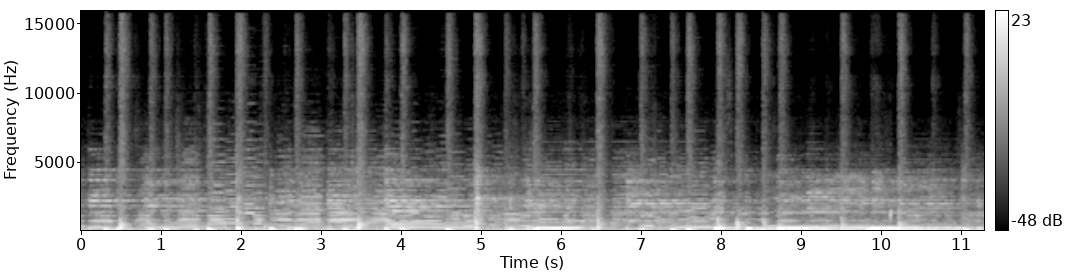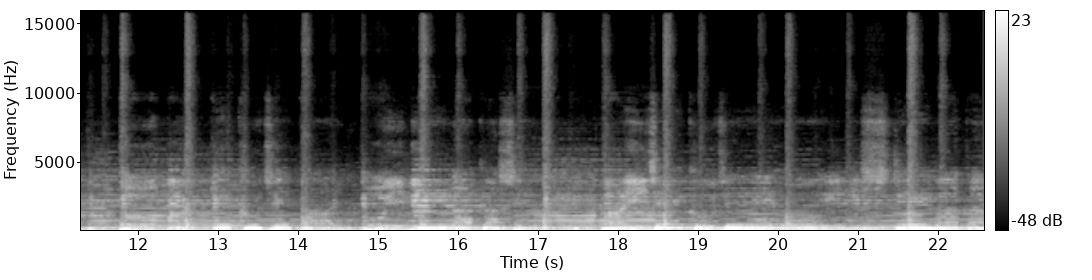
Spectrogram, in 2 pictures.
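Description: Electric guitar playing a song over a steady drum beat, with a man singing over it mostly in the second half.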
